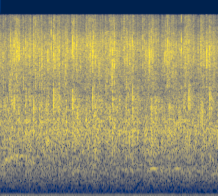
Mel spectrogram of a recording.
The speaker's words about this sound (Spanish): Dale un aplauso fuerte al que vive y al que reina.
